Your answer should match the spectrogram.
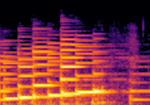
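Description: Sampled piano played from a MIDI keyboard: an ascending C major scale, eight notes climbing in about a second and a half, then the low C struck again near the end.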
